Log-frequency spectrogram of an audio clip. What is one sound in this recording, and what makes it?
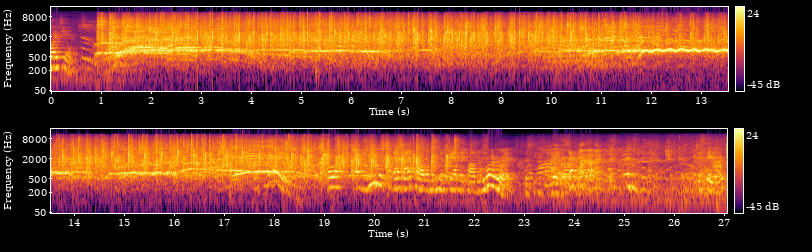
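A congregation sings together loudly in an echoing hall.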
